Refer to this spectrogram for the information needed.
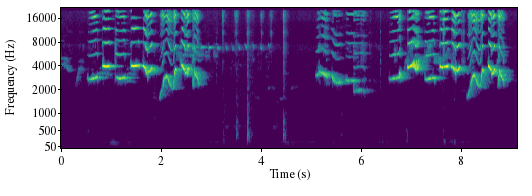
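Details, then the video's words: Oriental magpie-robin singing energetically ('gacor') as a lure for birds that sing little: three bursts of clear whistles, trills and sharp upslurred chirps, broken by brief quiet gaps with faint clicks. "kacer gacor, cocok untuk pancingan kacer malas bunyi, jamin 1000% langsung nyaut"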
